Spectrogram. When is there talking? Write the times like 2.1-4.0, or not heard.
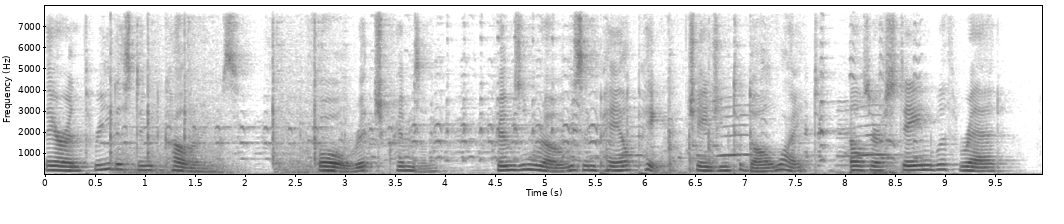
0.0-1.9, 2.8-9.8.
